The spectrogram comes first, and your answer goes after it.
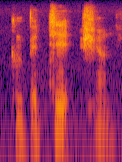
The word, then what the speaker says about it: competition: compete compete okay comp competition is four syllables where is the stress in competition first second third or fourth third third is correct and what about the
